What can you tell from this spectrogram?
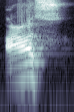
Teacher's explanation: واو لام زبر ول، عین صاد زبر عص، صاد یہ حروف مستعلیہ میں سے ہے، اس کو پر یعنی موٹا پڑھیں گے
